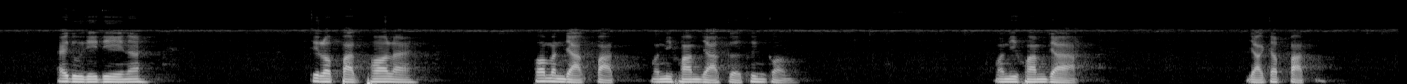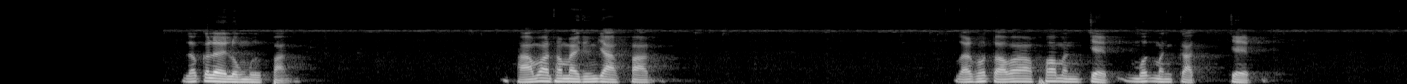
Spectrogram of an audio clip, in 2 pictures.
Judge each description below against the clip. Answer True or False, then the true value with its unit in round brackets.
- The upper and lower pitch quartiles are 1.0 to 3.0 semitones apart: True (2.7 semitones)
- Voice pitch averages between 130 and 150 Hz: False (120 Hz)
